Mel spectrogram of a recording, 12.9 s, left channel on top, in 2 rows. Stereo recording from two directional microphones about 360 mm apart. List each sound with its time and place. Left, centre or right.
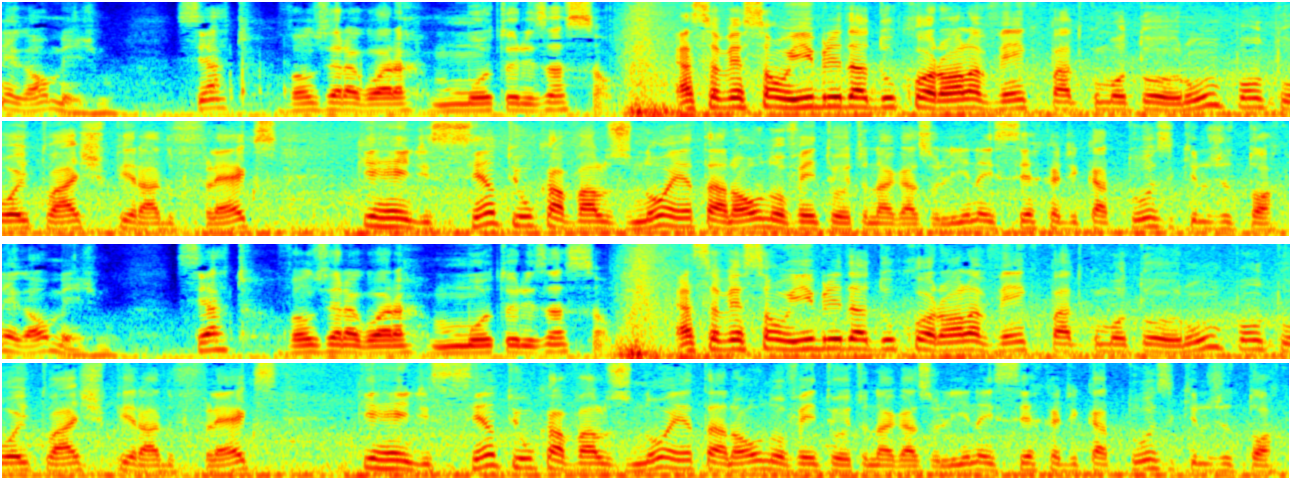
1.6 s speech: centre
2.3 s speech: centre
